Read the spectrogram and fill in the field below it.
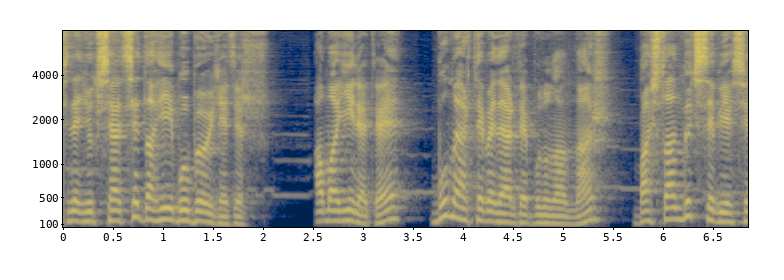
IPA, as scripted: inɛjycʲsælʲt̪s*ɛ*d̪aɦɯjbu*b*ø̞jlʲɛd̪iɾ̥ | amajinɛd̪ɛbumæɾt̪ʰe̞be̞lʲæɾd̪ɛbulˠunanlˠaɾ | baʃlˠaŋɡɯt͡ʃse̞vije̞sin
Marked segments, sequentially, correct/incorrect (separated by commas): correct, correct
